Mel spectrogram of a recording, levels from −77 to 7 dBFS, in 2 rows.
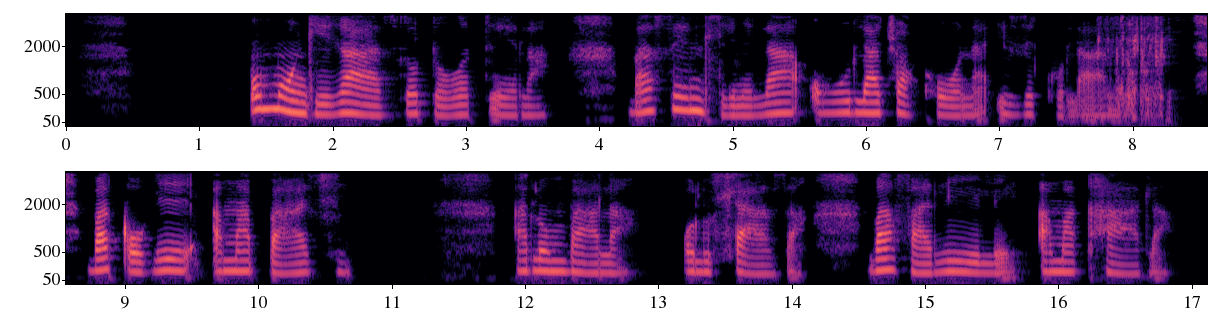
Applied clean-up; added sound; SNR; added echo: classical method log-MMSE.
